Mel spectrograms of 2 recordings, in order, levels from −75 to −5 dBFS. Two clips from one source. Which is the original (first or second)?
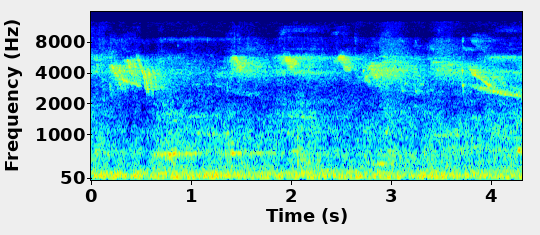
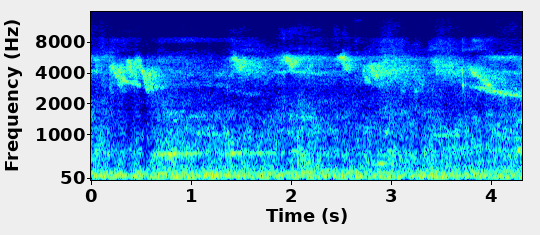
first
